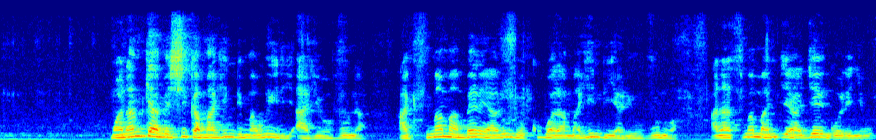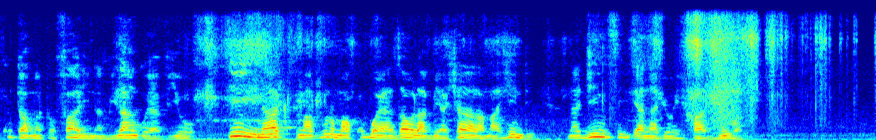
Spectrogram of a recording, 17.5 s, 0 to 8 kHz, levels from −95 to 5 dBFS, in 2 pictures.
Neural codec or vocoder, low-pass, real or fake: none; 7.2 kHz; real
